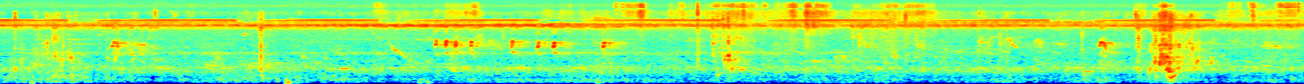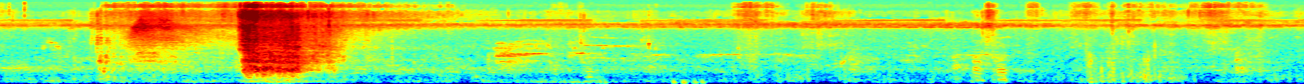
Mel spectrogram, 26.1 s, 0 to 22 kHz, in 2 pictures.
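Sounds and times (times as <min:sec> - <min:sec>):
faint outdoor background: 0:00.0 - 0:26.0
water splashing: 0:14.0 - 0:16.8
water sloshing: 0:15.4 - 0:16.8.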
